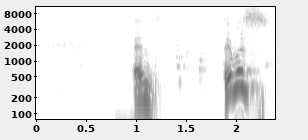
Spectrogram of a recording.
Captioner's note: laughter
